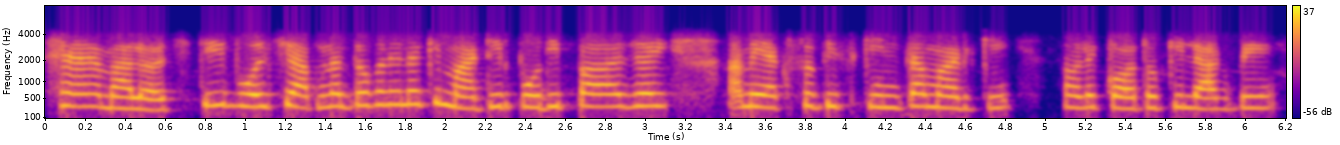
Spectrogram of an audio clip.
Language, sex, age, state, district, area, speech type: Bengali, female, 18-30, West Bengal, Bankura, urban, conversation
